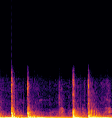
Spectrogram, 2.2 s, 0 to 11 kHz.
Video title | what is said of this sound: 100_5091 | it sounds solid. It doesn't sound hollow. So it sounds as if those layers of ply are still bonded to one another.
